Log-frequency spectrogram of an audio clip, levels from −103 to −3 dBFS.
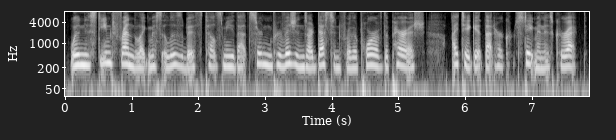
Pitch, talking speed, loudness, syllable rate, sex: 220 Hz, 215 wpm, -20 LUFS, 6.1 syllables/s, female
